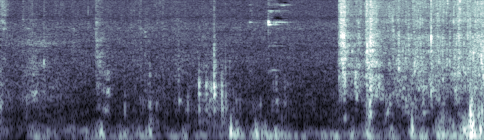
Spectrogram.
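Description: Irregular low knocks and rustling from a caught largemouth-type bass being handled by the lip over the water, then a short splash near the end as it is dropped back in on release.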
